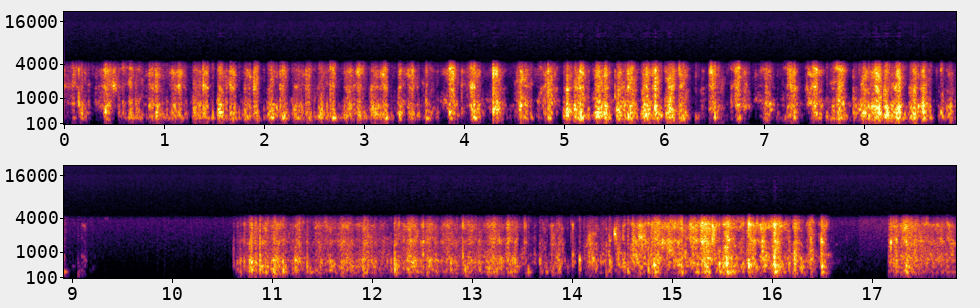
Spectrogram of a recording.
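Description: A small blind-bag toy box rattles in dense, dry clicking bursts, loud and steady, broken by two short pauses.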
